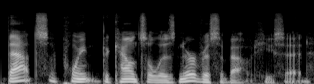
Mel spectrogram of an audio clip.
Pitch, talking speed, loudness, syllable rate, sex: 115 Hz, 190 wpm, -20 LUFS, 4.4 syllables/s, male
